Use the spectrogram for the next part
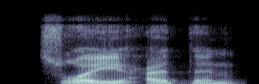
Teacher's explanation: സ്വ ഉച്ചരിക്കുന്ന സമയത്ത് ആ നാവിന്റെ മധ്യഭാഗം മുകളിൽ സ്പർശിക്കില്ല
